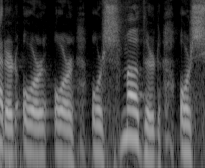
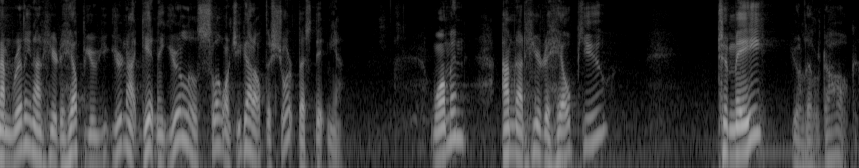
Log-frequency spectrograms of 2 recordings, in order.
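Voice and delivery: hushed, lower, teasing taunt; soft taunting; 5 semitones lower, 9 dB quieter, faster than usual. Acted. Jesus softly taunting the woman, lower and hushed. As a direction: murmur the put-down softly, almost amused. Preacher voices Jesus, mocking.

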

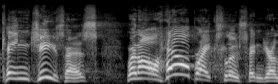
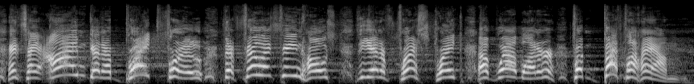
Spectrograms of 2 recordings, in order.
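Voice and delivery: full-force preaching; 7 semitones higher than usual. Acted. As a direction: preach it up till you're shouting. Rising into full-force preaching climax.

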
